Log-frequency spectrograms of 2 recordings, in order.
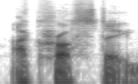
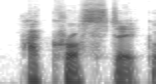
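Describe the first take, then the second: First: Acrostic with the middle syllable stressed; acrostic, stressed on CROS; stress on second syllable. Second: Acrostic with the first syllable stressed; acrostic, front-stressed. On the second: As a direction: hit the opening A of acrostic. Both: Shown as a demonstration. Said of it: "depending where you want to put the emphasis".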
